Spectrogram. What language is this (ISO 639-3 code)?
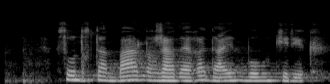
kaz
